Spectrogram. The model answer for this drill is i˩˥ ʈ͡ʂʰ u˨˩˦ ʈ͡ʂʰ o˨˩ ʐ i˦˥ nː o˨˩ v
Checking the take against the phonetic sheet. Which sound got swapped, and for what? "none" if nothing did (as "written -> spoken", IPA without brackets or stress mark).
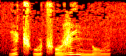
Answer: none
